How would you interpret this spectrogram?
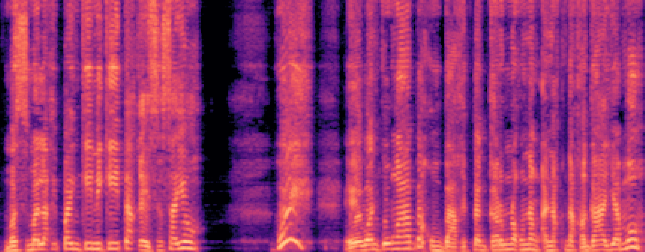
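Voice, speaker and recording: A woman's voice: mid-range voice, fairly quick, no room sound, clean studio sound, close to an everyday voice. A woman playing a middle-aged mother in a radio drama, scolding and sarcastic as she belittles her grown son. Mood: scornful. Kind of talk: Filipino radio drama acting.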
